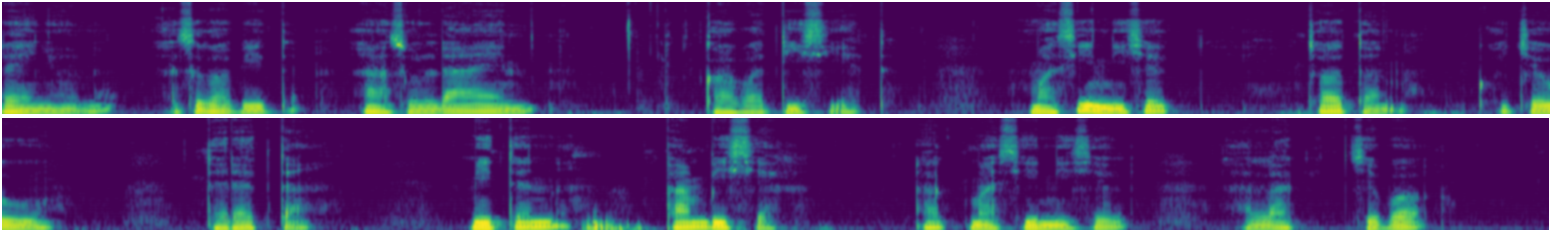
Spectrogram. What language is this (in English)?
Kalenjin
